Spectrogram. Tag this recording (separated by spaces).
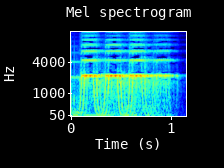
multisample one-shot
